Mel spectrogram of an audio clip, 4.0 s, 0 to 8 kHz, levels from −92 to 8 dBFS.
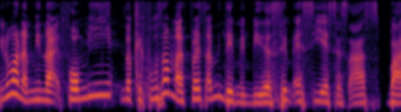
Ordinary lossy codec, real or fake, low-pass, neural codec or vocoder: none; real; none; none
